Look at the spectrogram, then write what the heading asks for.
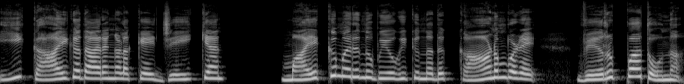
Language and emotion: Malayalam, disgusted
